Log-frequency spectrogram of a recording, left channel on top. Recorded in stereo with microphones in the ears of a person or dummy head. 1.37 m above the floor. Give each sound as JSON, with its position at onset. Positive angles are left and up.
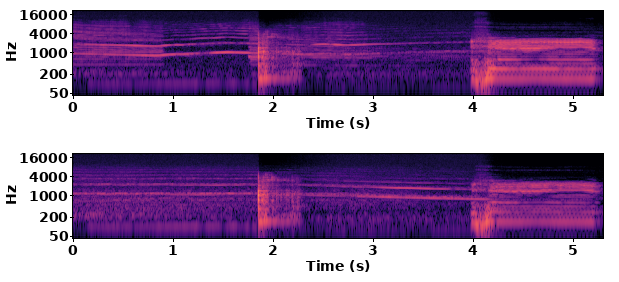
{"t": 1.8, "sound": "a dropped coin", "side_deg": -5, "distance_m": 0.7}
{"t": 4.0, "sound": "singing", "side_deg": 50, "distance_m": 1.7}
